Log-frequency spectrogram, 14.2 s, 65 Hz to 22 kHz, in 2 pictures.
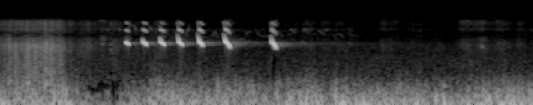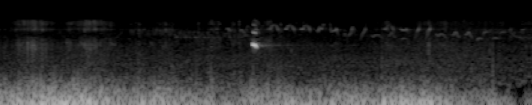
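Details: Osprey at the RSPB Loch Garten nest camera on 26 May, on a day that ends with a half fish; a quick run of six sharp, downward-slurred whistled notes, then one lone note later, over a steady low wind rumble.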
